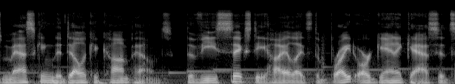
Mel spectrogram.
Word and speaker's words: V60: And just for our listeners, it's spelled with the letter V and the number 60, representing the 60-degree angle of the cone, but it is always pronounced V60.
